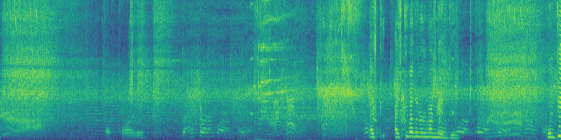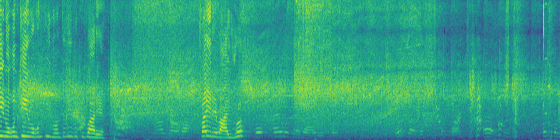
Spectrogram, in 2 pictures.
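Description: Punches land with sharp thuds and whooshes in a fast fight.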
